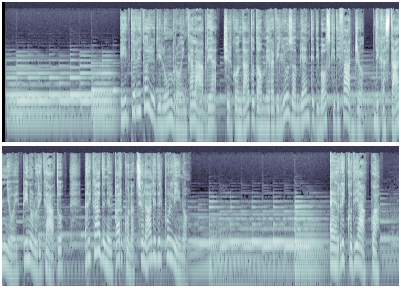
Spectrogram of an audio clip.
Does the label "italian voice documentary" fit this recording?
Yes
